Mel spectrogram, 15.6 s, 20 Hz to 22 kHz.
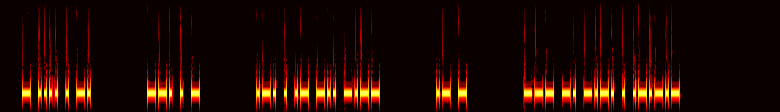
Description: Morse code, heard as a keyed tone, about 22 wpm, 700 Hz. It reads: THEN GET READY AT ONCE.
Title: 3x Word-Spacing - Sentences from Top 400 Words - 22wpm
